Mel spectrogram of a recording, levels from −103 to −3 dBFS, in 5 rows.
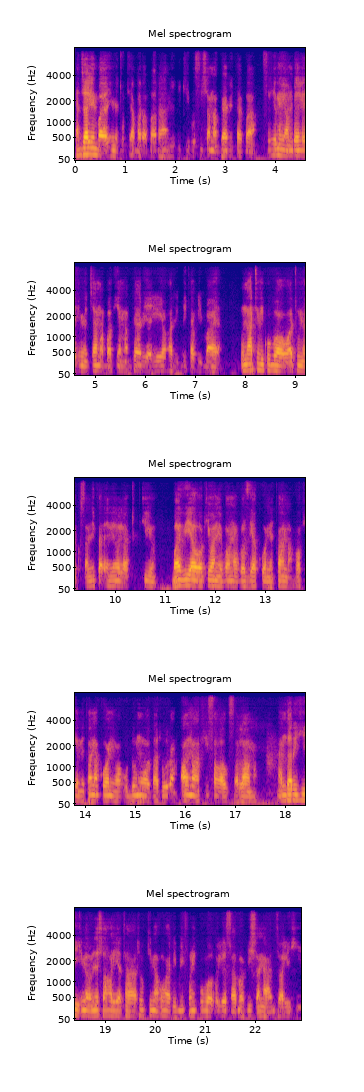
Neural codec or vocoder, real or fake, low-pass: codec, 44.1 kHz, 2.6 kbps, DAC; fake; 7.2 kHz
